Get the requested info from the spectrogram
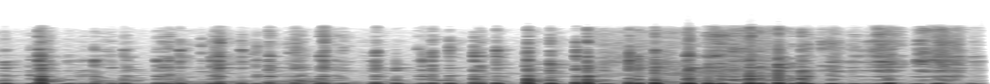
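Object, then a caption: Flat wooden cutting board. A flat, light wooden Spätzle board with engraved lettering, solid, is held upright and tapped with the fingertips. The result is a rapid, irregular run of short, dull knocks with a low, woody thump and almost no ring.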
